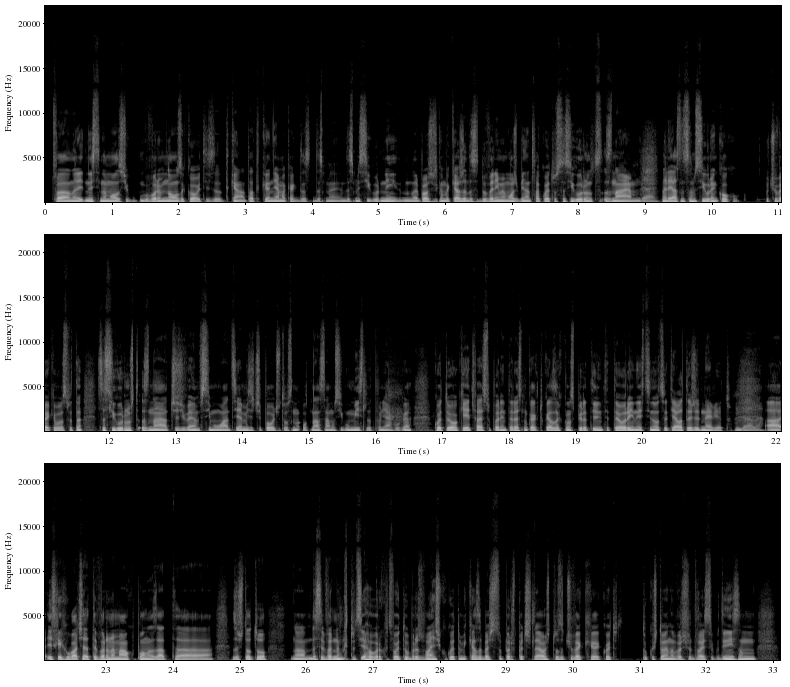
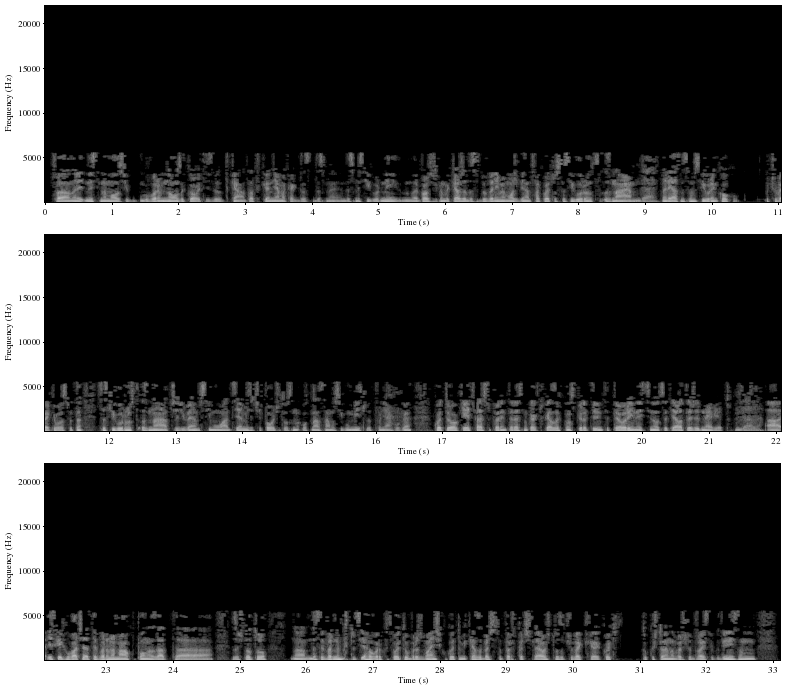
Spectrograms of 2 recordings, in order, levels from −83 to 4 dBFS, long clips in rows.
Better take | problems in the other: first | garbled, watery; badly; nothing above 5.5 kHz

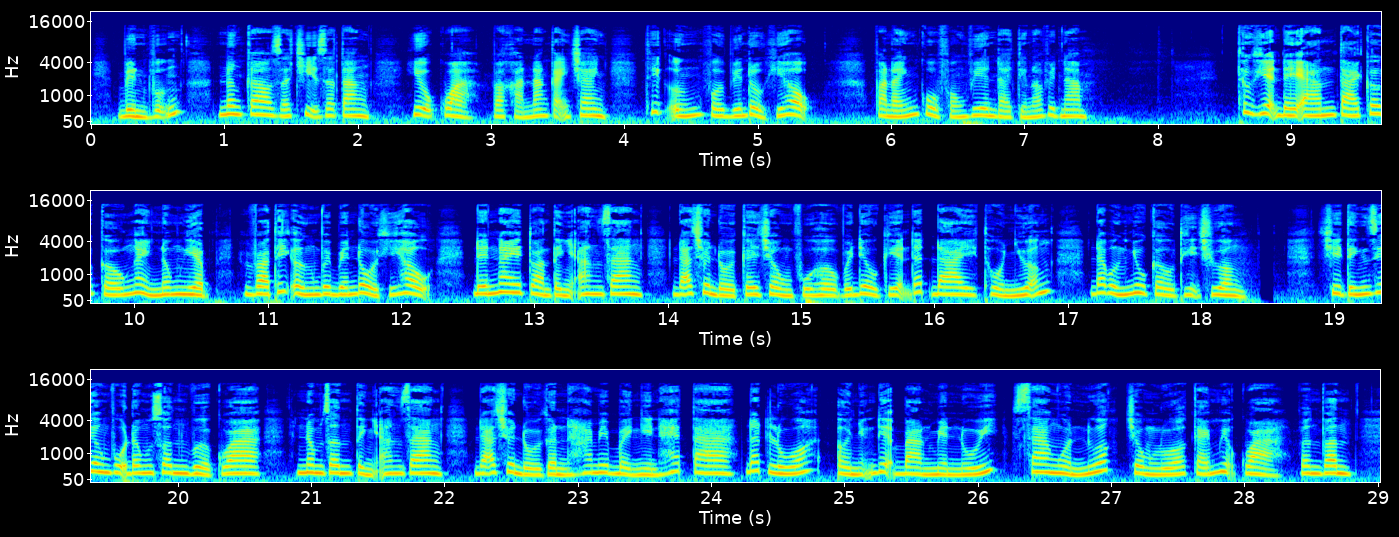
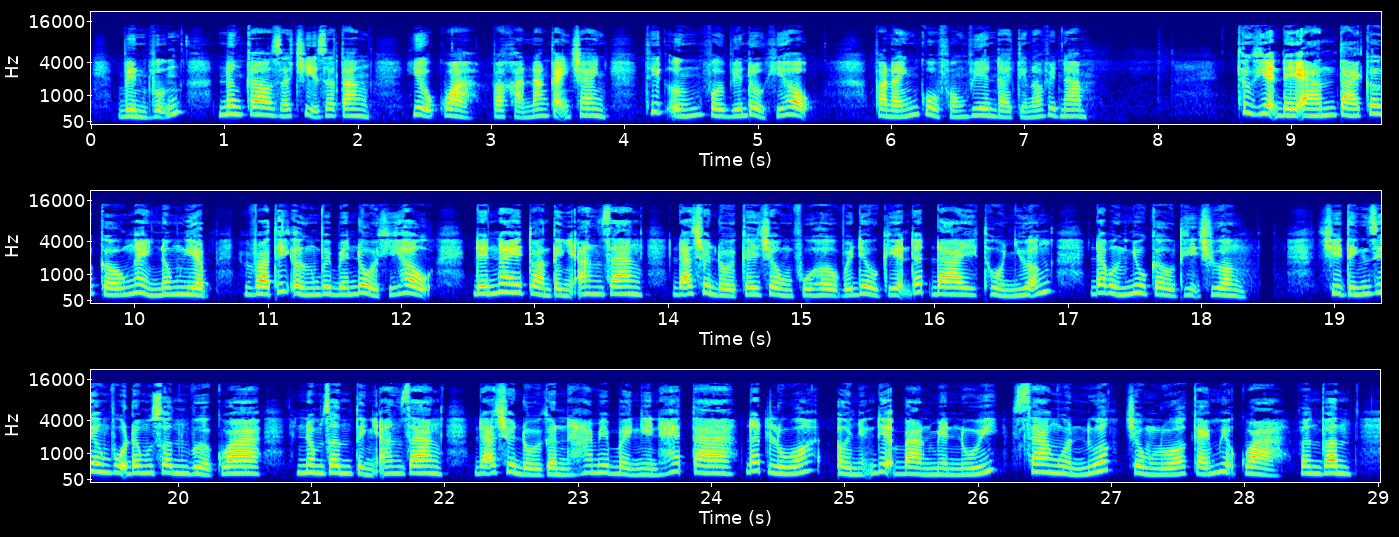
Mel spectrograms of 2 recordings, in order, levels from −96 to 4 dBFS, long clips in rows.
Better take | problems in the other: first | thin; very; fading below 650 Hz

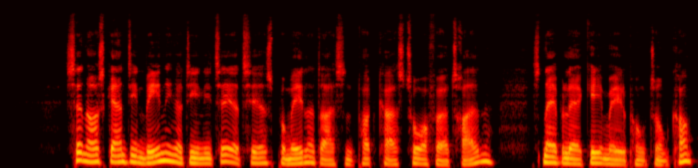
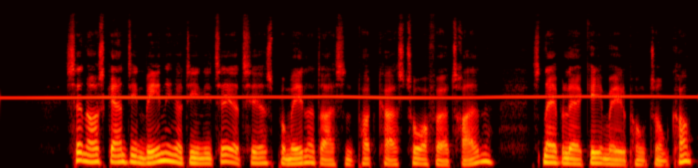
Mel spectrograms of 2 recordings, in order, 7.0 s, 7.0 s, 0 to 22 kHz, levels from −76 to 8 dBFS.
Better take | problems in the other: first | high-pitched whine; noticeable; throughout; 2 kHz, 10 dB below the speech

